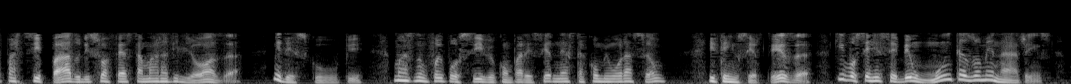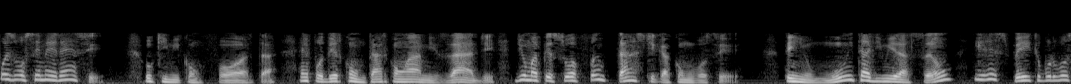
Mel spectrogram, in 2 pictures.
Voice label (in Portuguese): Aniversário Atrasado Amiga Masculino; Aniversarios; Telemensagens 2017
